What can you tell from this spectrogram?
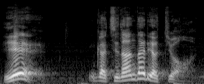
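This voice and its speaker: A middle-aged man preaches a Sunday sermon, telling a family story. His voice sits a bit high and rises and falls very widely. He is animated and lively, moving between quiet and loud passages. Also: brisk. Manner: animated, swings from soft to loud, playful baby talk in quotes. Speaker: pastor.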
